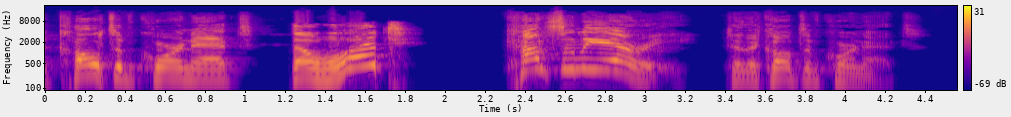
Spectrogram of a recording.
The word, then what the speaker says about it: consigliere: A great friend of the show, of course, the consigliere to the cult of Cornette. The what? Consigliere to the cult of Cornette. Consigliere. Now, a lot of Italians don't pronounce the G.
